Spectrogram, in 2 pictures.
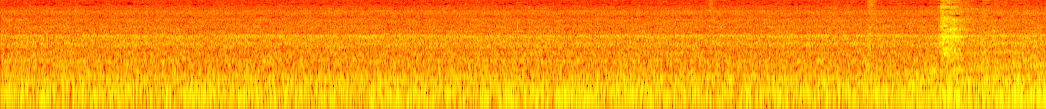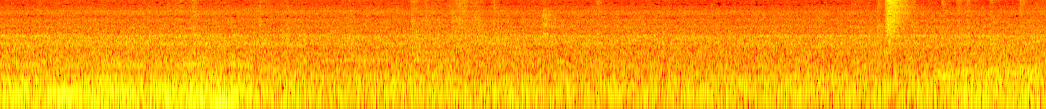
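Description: A city bus drives along, heard from inside with a rumbling hum.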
